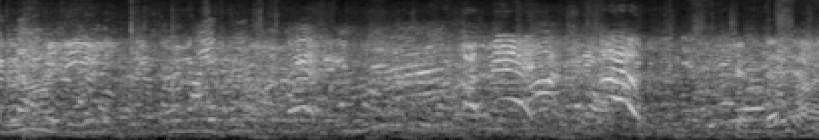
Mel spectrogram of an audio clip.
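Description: Crowd chatter: many voices talking over one another at once, with no single speaker standing out.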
